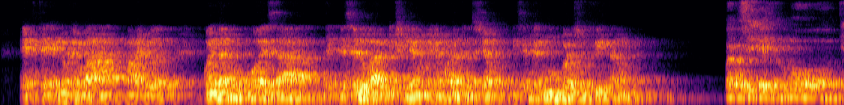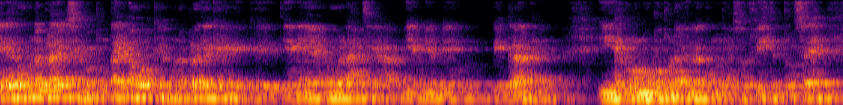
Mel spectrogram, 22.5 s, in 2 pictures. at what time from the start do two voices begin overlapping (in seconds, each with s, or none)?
none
